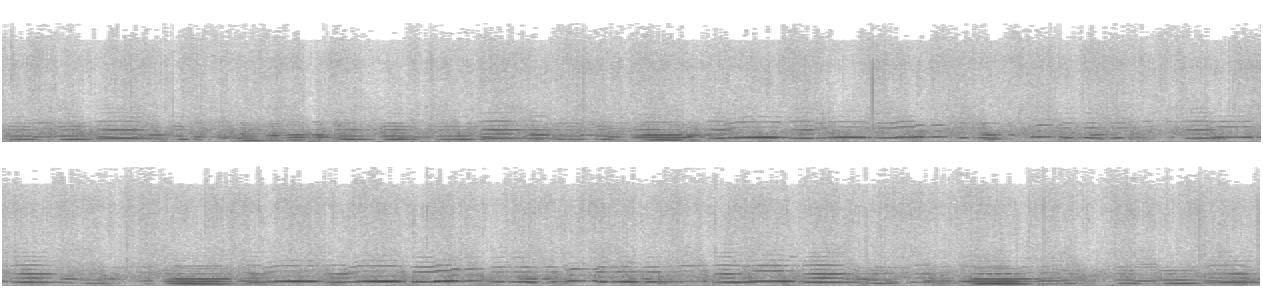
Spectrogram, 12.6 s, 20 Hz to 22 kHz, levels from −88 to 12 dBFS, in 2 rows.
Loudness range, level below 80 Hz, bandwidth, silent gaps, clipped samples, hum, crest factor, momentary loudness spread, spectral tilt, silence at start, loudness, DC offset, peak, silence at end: 3 LU; -50 dBFS; 19 kHz; none; under 0.1%; none; 18 dB; 8 LU; -3 dB/octave; 0 s; -29 LUFS; under 0.1%; -12 dBFS; 0 s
